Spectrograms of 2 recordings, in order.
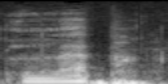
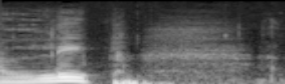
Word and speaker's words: Leap: to visit a place called LEP Castle or leap known locally as LEP so it's spelled l e a p castle and it's the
